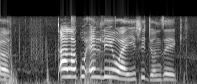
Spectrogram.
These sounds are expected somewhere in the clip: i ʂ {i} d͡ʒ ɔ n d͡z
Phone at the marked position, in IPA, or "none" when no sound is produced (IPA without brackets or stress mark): i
